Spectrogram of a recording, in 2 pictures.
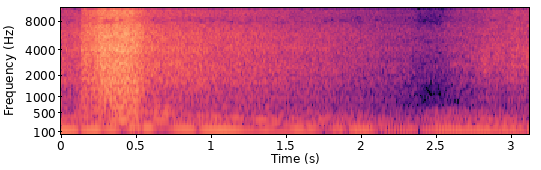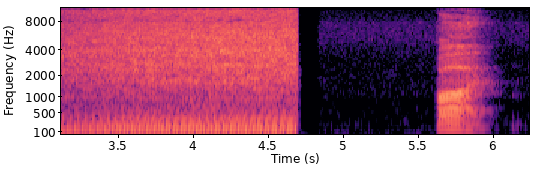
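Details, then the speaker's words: Opel/Vauxhall Astra after exhaust manifold reinstall with new hardware, downpipe disconnected: engine fires, revs sweeping, then loud raw rasping idle from open manifold; quick start to check timing and warm coolant; some smoke, likely oil burning off. "with the downpipe still disconnected down there we're going to fire it up real quick just to make sure the timing is okay"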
